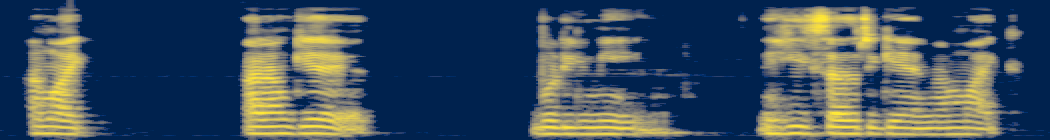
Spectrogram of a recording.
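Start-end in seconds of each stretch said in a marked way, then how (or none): 1.2-3.4 stern, flat voice. Retelling not getting a man's joke about liking a comment, retelling in stern flat tone. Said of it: "stern, flat tone of my voice".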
